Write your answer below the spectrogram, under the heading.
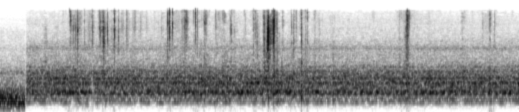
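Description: A sheet of paper being handled and folded by hand: scattered crisp crackles and taps, the loudest a few seconds in, over a steady faint hiss.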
